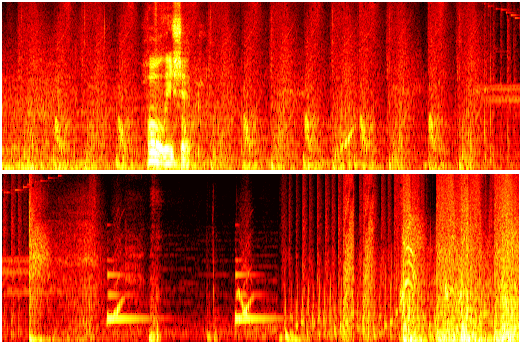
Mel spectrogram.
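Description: Quick electronic footsteps patter as a game character runs.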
